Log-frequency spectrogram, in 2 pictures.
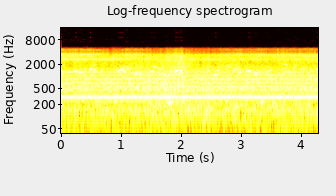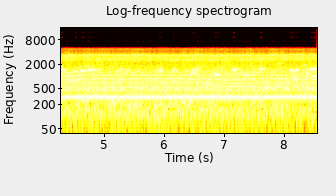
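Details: Steady mechanical hum with a constant buzzing tone, a nebulizer compressor running during a treatment, with a cat nearby.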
